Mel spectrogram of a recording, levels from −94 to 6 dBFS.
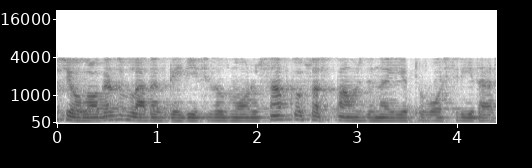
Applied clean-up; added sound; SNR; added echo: neural separator model SepFormer DNS4.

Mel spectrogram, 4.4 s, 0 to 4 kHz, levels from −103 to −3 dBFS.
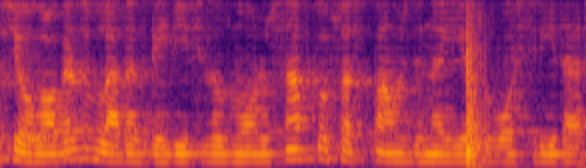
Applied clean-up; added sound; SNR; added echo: none; Slam; 3 dB; reverberation time 0.9 s.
